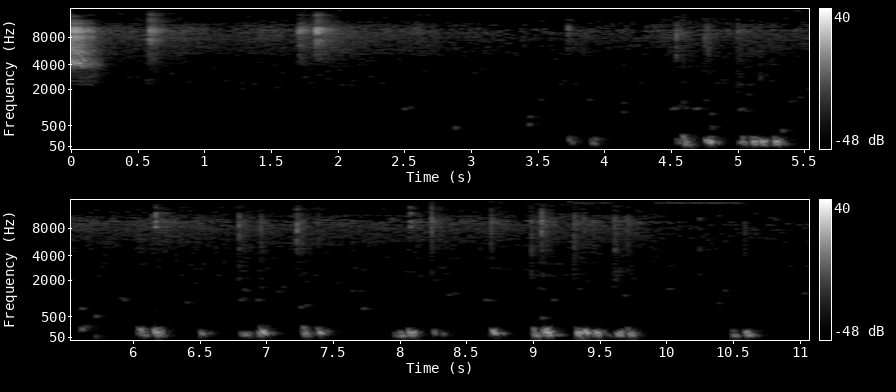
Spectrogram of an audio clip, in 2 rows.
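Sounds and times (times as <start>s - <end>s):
computer keyboard keystrokes: 4.5s - 5.4s, 6.0s - 9.8s, 10.5s - 10.7s.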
